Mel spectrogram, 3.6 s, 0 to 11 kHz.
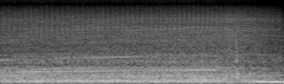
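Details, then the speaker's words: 1935 Pierce-Arrow Model 845 limousine, 385 cu in straight-eight with a three-speed floor manual, driving warm at about 150° with the ammeter charging: an even low exhaust drone under road load, with no popping, ticking or blowing. Very smooth and quiet. "very smooth very quiet exhaust note on this limousine"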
